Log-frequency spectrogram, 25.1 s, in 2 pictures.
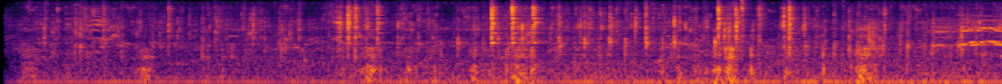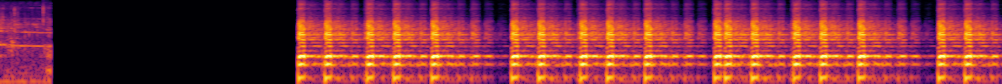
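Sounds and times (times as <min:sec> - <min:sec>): dog eating from steel bowl: 0:00.1 - 0:13.2
rooster crowing: 0:11.5 - 0:13.2.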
